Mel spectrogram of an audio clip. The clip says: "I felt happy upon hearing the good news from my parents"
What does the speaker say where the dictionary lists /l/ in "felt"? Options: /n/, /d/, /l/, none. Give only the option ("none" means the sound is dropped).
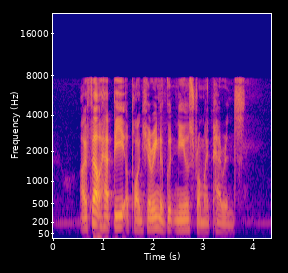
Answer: /l/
